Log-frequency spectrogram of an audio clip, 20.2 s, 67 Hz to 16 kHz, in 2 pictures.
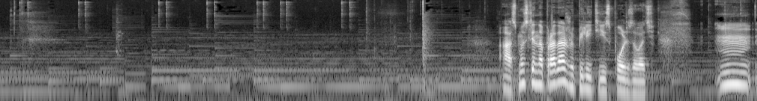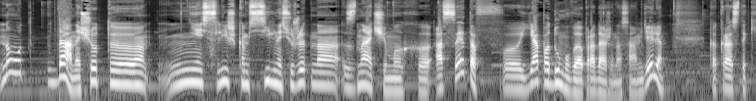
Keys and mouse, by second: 0.0-20.1 typing, 1.0 click, 2.8 click, 9.6 shift+middle click, 10.6 click, 11.1 middle click, 13.8 click, 18.6 ctrl+s, 19.4 shift+middle click, 20.0-20.1 middle drag.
